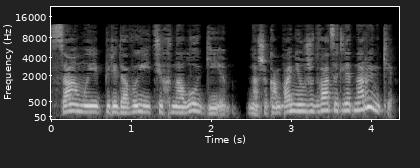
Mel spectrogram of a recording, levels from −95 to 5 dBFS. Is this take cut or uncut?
cut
